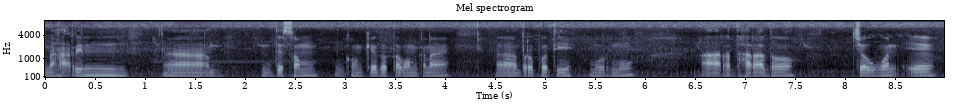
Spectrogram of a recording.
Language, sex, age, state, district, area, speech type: Santali, male, 30-45, Jharkhand, Bokaro, rural, spontaneous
